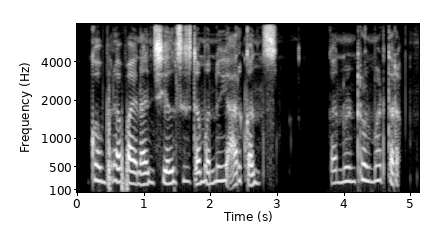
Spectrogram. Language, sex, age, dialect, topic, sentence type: Kannada, female, 31-35, Dharwad Kannada, banking, statement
